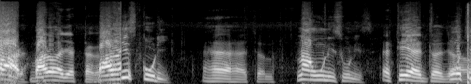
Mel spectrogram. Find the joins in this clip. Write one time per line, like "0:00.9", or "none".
0:01.2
